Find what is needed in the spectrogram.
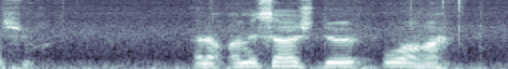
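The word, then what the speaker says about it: Hoara: Alors un message de O'Hara. Non, c'est pas un Irlandais, j'ai déjà dit, c'est un frère de l'espace qui communiquait avec Eugène Sergusa et qui s'écrit H-O-A-R-A.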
